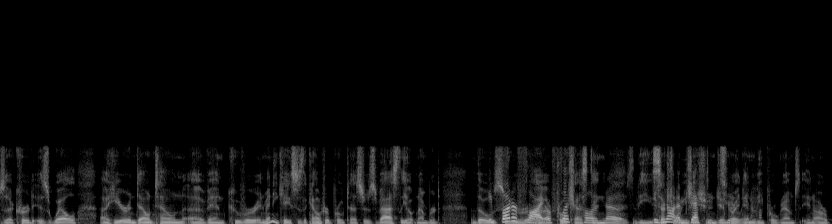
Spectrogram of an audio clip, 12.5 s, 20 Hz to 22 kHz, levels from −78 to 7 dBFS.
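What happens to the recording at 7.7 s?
Nothing goes wrong at 7.7 s: the audio is intact there, with the G.722 wideband telephone coding at 64 kbit/s leaving at most faint traces.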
